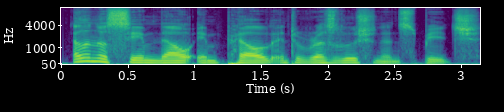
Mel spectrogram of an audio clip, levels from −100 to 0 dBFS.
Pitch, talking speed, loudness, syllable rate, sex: 115 Hz, 150 wpm, -18 LUFS, 5.8 syllables/s, male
